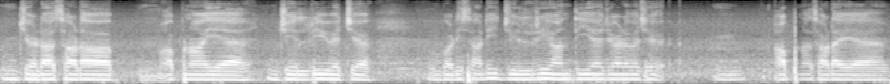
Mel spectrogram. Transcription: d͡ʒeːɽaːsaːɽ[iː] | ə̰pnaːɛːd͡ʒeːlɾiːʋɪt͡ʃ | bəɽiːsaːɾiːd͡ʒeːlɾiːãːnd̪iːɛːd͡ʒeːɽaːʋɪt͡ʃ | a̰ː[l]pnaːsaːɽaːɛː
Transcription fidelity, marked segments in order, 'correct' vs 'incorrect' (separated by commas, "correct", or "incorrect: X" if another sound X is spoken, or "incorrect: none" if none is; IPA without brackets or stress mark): incorrect: aː, incorrect: none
